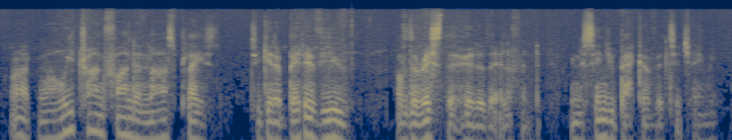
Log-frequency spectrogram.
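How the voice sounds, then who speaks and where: A man speaks at a very fast pace in a very deep, low voice, his intonation fairly even. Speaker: safari guide. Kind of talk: live wildlife commentary on a bushwalk. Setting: outdoors on foot in the bush. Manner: soft-spoken.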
